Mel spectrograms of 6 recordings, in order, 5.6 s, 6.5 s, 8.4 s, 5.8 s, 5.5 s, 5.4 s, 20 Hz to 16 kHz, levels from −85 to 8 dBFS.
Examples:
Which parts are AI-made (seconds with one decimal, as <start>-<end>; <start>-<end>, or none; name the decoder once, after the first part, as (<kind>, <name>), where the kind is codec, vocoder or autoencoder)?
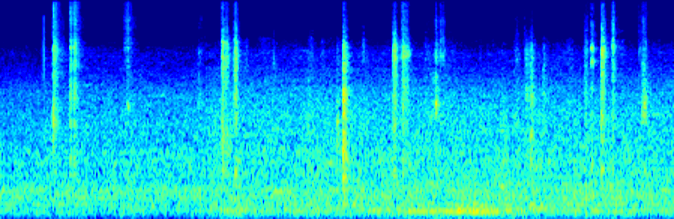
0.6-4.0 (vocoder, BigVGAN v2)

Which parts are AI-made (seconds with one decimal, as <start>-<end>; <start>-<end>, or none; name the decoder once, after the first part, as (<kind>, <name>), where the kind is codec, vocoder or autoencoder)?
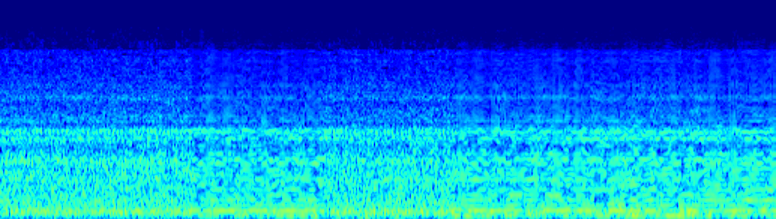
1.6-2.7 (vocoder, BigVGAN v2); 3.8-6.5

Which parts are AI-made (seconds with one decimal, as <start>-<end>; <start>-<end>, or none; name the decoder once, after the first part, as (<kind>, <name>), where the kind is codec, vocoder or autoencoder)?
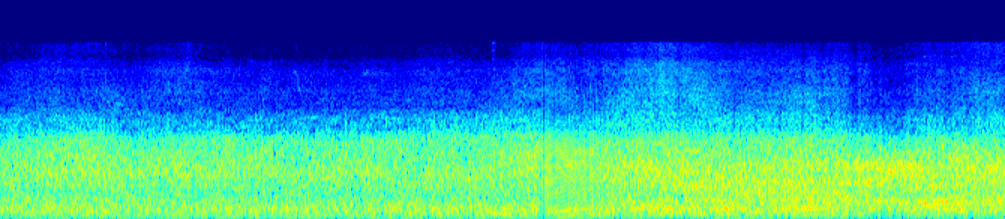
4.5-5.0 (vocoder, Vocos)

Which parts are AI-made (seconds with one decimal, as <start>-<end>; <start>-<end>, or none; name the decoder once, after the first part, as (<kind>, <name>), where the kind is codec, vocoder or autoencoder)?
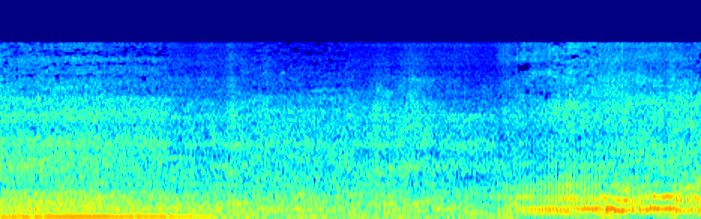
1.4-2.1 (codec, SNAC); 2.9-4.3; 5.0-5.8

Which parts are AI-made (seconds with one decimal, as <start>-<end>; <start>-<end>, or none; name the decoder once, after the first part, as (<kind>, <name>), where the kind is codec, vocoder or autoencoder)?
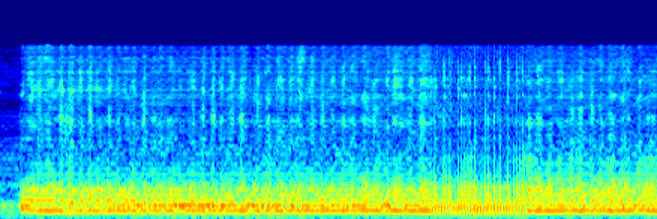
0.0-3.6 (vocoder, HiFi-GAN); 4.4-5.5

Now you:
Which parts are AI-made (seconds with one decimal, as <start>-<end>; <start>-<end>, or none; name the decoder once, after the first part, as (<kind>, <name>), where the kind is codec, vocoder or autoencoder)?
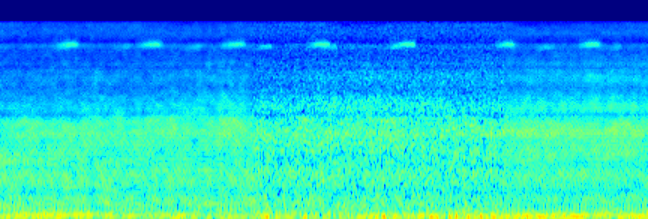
0.0-2.1 (vocoder, Vocos); 4.2-5.4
